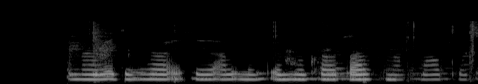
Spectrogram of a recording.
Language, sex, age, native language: Icelandic, male, 12, Icelandic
